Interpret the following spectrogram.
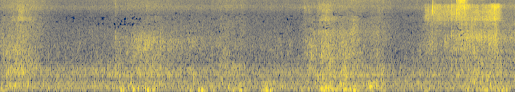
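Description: Small Gulf of Mexico waves breaking and washing up a sandy beach, the surf rising in a swell every few seconds. Wind buffets the microphone with low thumps.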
